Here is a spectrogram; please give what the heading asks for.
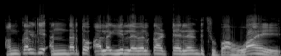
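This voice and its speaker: A man's voice: high voice, brisk, very noisy. A man giving teasing, wry voice-over commentary on funny clips. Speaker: compilation narrator.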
